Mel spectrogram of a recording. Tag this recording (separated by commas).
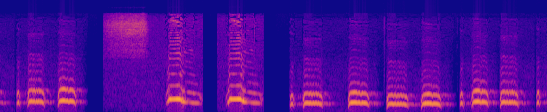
owl hooting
